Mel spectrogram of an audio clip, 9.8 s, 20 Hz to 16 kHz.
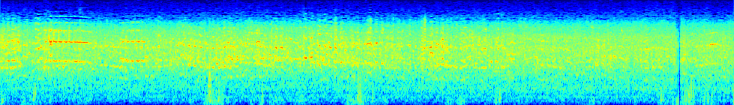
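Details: Australasian gannets calling at the Muriwai breeding colony near Auckland, New Zealand, in January 2022, heard from a lookout above the beach: a dense, continuous chorus of harsh, overlapping calls with steady surf-like background noise.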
